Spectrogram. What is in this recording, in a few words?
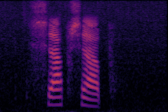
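"sharp sharp", Nigerian Pidgin, female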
